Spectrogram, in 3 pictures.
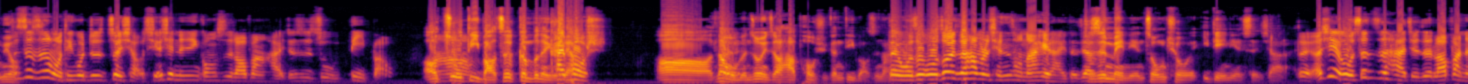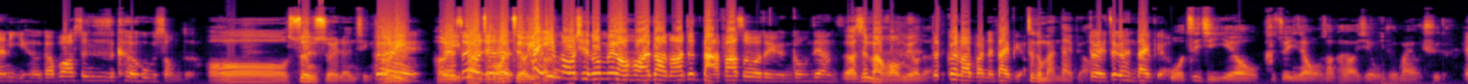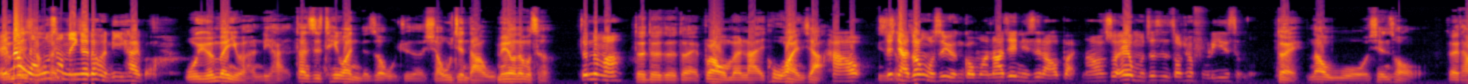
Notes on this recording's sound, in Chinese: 本集各種爆音。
